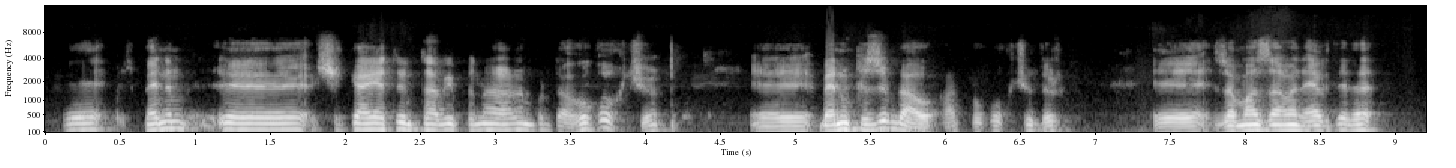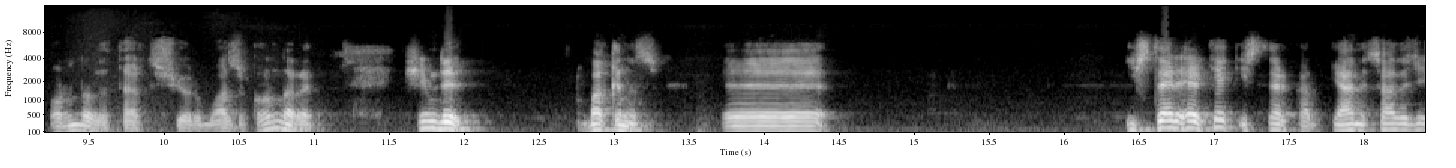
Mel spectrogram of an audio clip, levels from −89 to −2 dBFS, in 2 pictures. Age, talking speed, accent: 60-79, 95 wpm, native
